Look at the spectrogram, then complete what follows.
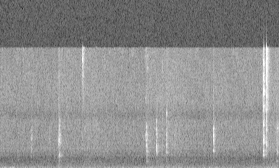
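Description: Near silence: low room tone with a few faint, short clicks and light taps, the loudest about four seconds in, from hands handling craft items on a tabletop.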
